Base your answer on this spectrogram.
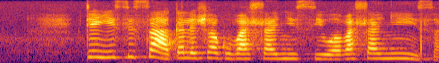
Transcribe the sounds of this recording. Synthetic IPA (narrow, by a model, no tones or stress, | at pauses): tʼijisisakalɛʂakuβaɬaɲisiwaβaɬaɲiːsa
